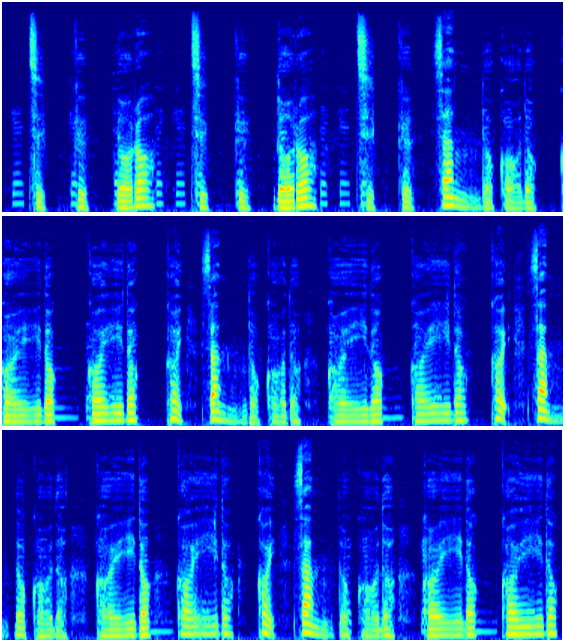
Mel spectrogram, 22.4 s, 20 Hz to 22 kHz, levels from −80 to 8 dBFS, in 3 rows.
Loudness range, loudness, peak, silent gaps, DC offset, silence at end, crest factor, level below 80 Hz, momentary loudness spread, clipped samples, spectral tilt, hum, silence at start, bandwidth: 3 LU; -29 LUFS; -4 dBFS; none; under 0.1%; 0.1 s; 24 dB; -54 dBFS; 14 LU; under 0.1%; -6 dB/octave; none; 0.15 s; 18.5 kHz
